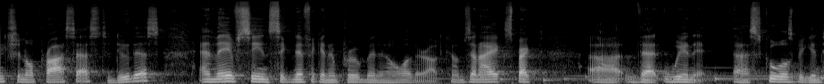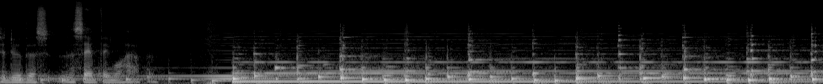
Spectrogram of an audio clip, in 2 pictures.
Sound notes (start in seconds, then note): 10.3 air whooshes; 10.3 gentle music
